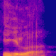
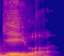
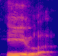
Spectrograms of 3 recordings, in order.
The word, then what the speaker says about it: Gila: So once again, IPC at the Hila River and that's pronounced Hila, not Gila. Okay, it's Hila as a H. It's like the G sounds like a H.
